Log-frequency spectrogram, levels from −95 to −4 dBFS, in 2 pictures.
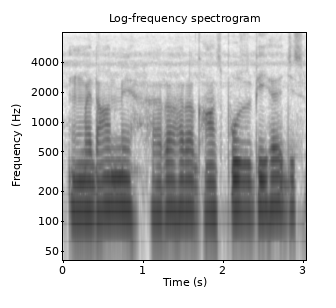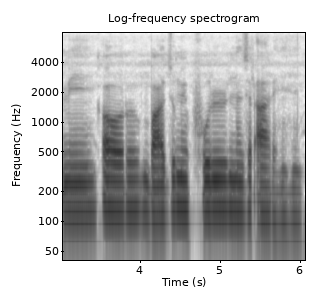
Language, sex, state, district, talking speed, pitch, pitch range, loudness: Chhattisgarhi, male, Chhattisgarh, Korba, 160 wpm, 125 Hz, 120-130 Hz, -30 LUFS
